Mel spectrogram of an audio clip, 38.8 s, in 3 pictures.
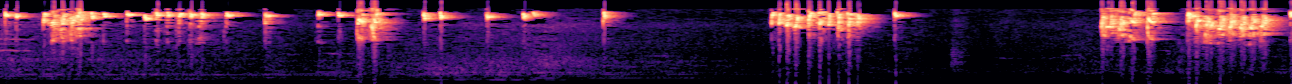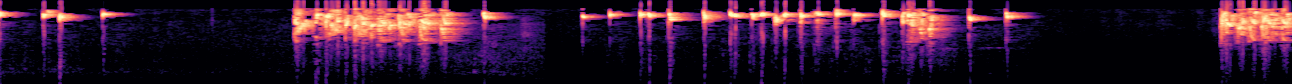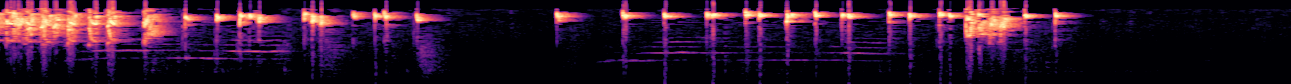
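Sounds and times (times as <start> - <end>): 
lovebird chirping: 0.0 - 6.4, 7.7 - 9.3, 11.0 - 14.3, 15.8 - 23.4, 25.1 - 30.3, 31.4 - 36.8.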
